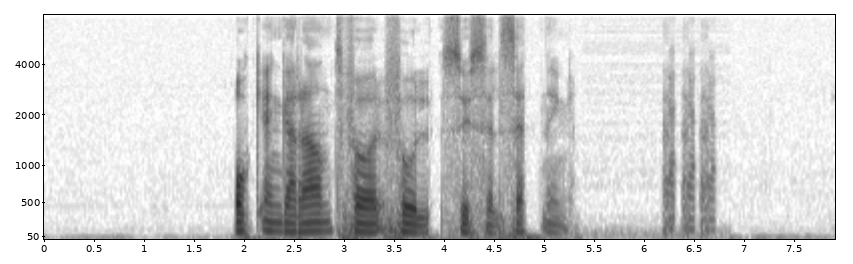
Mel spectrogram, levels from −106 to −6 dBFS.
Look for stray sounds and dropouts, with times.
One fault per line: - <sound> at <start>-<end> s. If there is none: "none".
- laugh at 6.2-6.7 s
